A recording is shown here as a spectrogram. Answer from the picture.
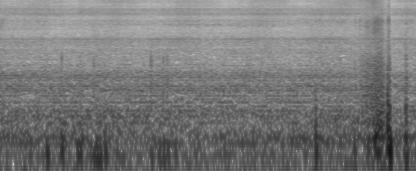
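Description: High Breeze ceiling fan coasting down after being switched off, its slowly turning blades giving a low, steady rumble with a few soft knocks. A brief rushing noise comes near the end.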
